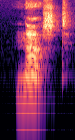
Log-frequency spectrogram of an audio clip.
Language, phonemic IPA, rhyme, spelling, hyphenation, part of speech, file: Dutch, /naːst/, -aːst, naast, naast, preposition / adjective / verb, Nl-naast.ogg
- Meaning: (preposition) 1. beside, next to 2. in addition to; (adjective) superlative degree of na; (verb) inflection of naasten: 1. first/second/third-person singular present indicative 2. imperative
